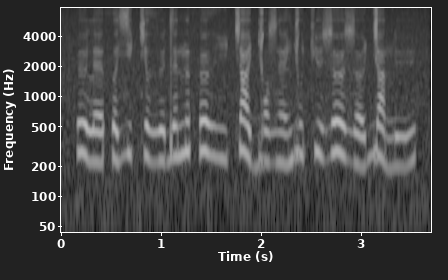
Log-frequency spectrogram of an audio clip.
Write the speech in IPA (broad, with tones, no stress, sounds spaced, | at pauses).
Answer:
ø˥˩ l ɛ˨˩˦ θ ə˨˩˦ zʲ ə˥˩ c ə˥˩ ɣ ø˧ d ɛ˧ n ə̃˥˩ h œ˥˧ ɣ i˨˩˦ c a˥˩ ɟ ɔ˨˩ z ɛ̃˨˩˦ ɟ o˥˧ c y˥˩ z œ˥˧ z œ˨˩˦ ɟ a˥˩ n y˨˩˦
